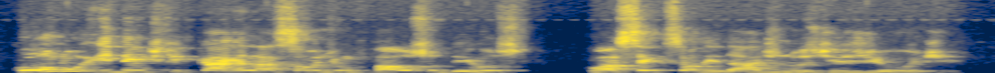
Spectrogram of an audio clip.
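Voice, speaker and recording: A man's voice: high voice, moderate pace, a bit bright. A man with a Brazilian accent hosting a casual chat and reading out questions in slangy, informal speech, recorded with a roomy echo.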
